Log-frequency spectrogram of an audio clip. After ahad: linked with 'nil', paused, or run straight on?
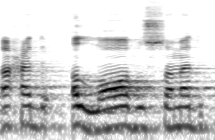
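run on. Ahad runs into allahu without pause or linking. The speaker calls it wrong. "ऐसे जो पढ़ते हैं वो कायदे के खिलाफ होता है।"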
